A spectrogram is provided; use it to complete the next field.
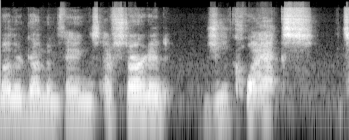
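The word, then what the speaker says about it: GQuuuuuuX: I've started Gquax. That's how you're supposed to pronounce it. It sounds weird as hell, but that's the way it's pronounced. Uh, I was calling it G-Cox, but uh I'm only two episodes in, but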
